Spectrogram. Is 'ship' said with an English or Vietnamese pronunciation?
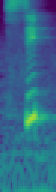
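Vietnamese. It is said with a Vietnamese pronunciation. The speaker calls it right. "It's ship"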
